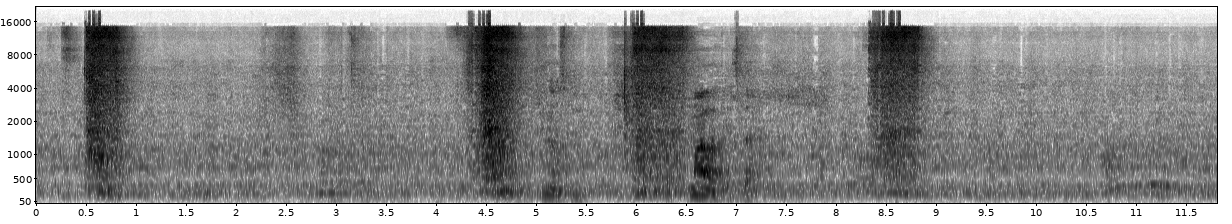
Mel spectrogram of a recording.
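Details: A caracal being vaccinated at the vet gives several sharp, breathy hisses, each a brief burst of rushing air, between calm human voices.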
